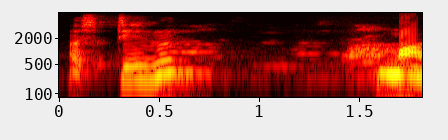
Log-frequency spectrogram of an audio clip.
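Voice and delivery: Stigma drawn out very slowly; slow emphasis. Shown as a demonstration. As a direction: stretch stigma for the class to repeat. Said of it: "क्या बोलते हैं?".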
